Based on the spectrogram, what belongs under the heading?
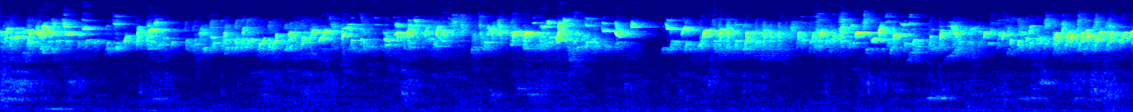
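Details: Young European goldfinches beg in a steady stream of high, scratchy chirps and twitters, tightly overlapping, with one brief break midway before the calling resumes just as dense.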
